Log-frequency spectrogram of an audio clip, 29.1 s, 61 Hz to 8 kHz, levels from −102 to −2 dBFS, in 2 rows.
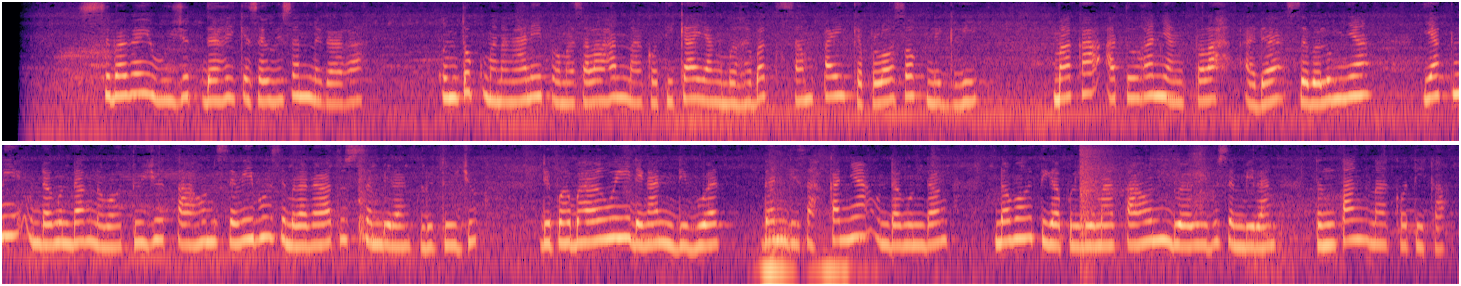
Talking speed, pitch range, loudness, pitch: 80 wpm, 245-280 Hz, -21 LUFS, 260 Hz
